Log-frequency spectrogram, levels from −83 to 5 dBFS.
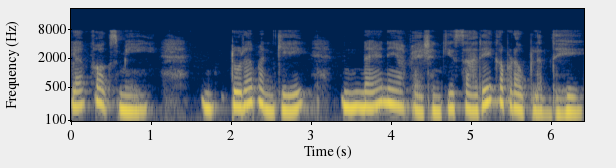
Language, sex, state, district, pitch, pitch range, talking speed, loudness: Chhattisgarhi, female, Chhattisgarh, Rajnandgaon, 185 Hz, 165-215 Hz, 120 wpm, -14 LUFS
